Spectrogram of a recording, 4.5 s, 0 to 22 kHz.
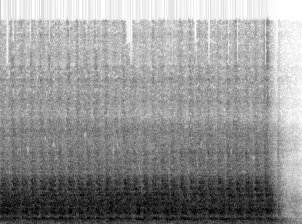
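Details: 1982 Yamaha XJ650 (4K0), over 90,000 km, carbs cleaned, floats set, spark on all four plugs: steady fast cranking, about three to four turns a second, never firing; cranks but won't start, cause unknown.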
